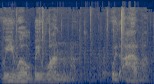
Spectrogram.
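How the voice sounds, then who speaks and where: An actor playing a determined medieval king, reading in a grave, measured, declaiming way for a documentary. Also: sits low, sing-song, gravelly, over music, heavily acted. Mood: yearning. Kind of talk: dramatic reading of a historical letter.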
